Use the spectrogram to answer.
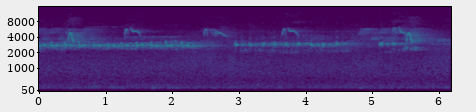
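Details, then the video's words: Bird chirping amid wind in the leaves: a steady high pulsing trill runs throughout, punctuated by clear down-slurred chirps about once a second and a louder chirp burst near the end. "Wind blows leaves, leaves bird chirping sound"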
